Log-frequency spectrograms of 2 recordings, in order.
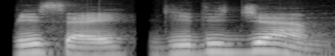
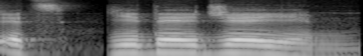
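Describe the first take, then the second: First: The word is said in a shortened form. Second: Every syllable is pronounced in full. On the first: "We say" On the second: "But no one says that"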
